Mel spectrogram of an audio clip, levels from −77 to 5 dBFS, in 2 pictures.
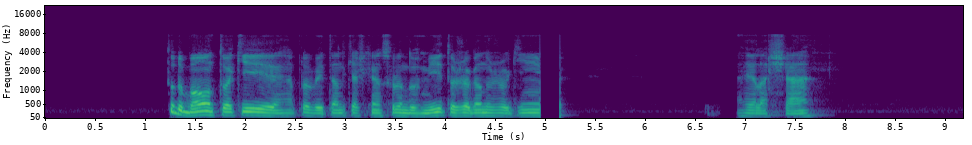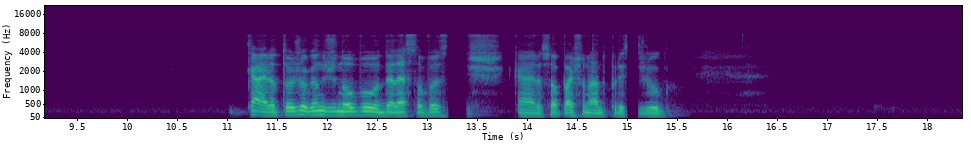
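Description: Packet loss on an ADPCM call cuts silent holes at 4.95–5.20, 6.83–6.95, 13.21–13.43 and 15.00–15.15 s. The waveform drops flat and the spectrogram shows blank columns. Afterwards the decoder's predictor and step size disagree with the sender's, so the wideband sound re-enters slightly distorted, settling within tens of milliseconds.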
